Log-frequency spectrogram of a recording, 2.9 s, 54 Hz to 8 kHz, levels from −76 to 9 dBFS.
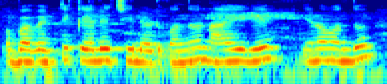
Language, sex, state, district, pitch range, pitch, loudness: Kannada, female, Karnataka, Koppal, 205-225 Hz, 215 Hz, -14 LUFS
